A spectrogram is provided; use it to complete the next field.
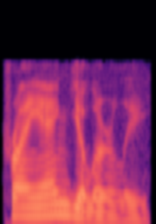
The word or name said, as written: triangularly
